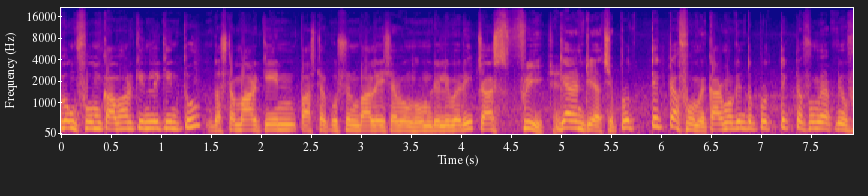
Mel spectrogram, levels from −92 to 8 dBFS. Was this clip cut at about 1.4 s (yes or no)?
yes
